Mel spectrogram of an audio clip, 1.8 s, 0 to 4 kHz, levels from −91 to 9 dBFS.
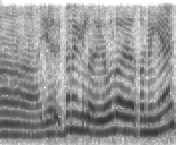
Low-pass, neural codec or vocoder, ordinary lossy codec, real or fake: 3.6 kHz; vocoder, 44.1 kHz, 128 mel bands, Pupu-Vocoder; none; fake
